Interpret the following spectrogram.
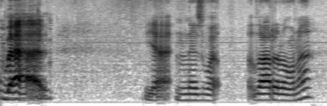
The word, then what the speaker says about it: La Llorona: Yeah, and there's what, La Llorona? How do you say that? La Llorona.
